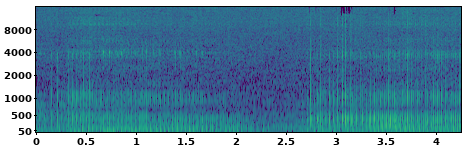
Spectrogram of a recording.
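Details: Slowed-down purring of a pet cat, a deep fluttering rumble that softens midway and then swells again, steady pulsing throughout.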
